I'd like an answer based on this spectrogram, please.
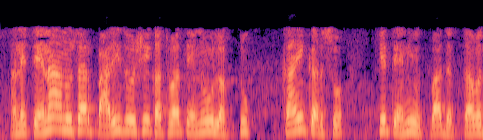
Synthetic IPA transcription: ənet̪enaənusaɾpaɾid̪oʃekət̪ʰəʋat̪enũləɡ̚t̪ũ | kãĩkəɾʃo | ket̪eniʊt̪̚pad̪ək̚t̪aʋəd̪

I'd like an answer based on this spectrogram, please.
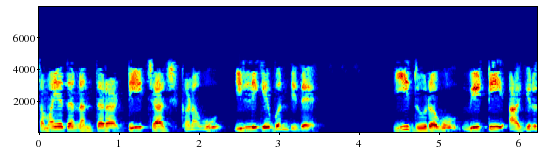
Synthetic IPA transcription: sɐmɐjɐd̪ɐnɐnt̪ɐɾɐʈiːt͡ʃaːɾd͡ʒkɐɳɐʋuilːiɡe̞bond̪id̪e̞̰ | iːd̪uːɾɐʋuʋiːʈiʔaːɡiɾu

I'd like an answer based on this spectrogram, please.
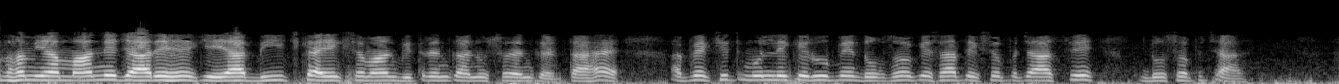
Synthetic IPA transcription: bɦɐmjɐɦmaːnːed͡ʒaːɾeɦɦɛ̃kijabiːt͡ʃkaeːksamaːnbɪt̪ɾənkaɐnʊsəɾənkɐɾt̪aɦɛː | ɐpeːkʃɪt̪mʊljəkeɾuːpmẽd̪oːsɔkesaːt̪ʰeːksɔpɐt͡ʃaːsːed̪oːsɔpɐt͡ʃaːs

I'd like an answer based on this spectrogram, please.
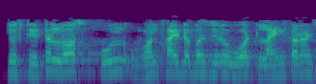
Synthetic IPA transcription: d͡ʒoːsʈeːʈəlːɔːskuːlʋənpʰaːɪʋɖəbəlziːɾoːʋɔʈlaɪnkəɾəɽ̃

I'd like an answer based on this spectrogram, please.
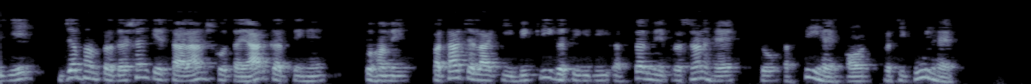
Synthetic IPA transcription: ije | d͡ʒɐbʱɦɐ̃mpɾɐd̪əɾʃənkesaːɾãːnʃkot̪ɐjaːɾkɐɾt̪eɦɛ̃ | t̪oɦɐmẽpɐt̪at͡ʃɐlakiʋɪkɾiɡɐt̪iʋɪd̪ʱiʔɐst̪əɾmẽpɾɐʃəɽ̃ɦɛt̪oɐst̪iɦɛːɔːɾpɾɐt̪ikuːlɦɛː

